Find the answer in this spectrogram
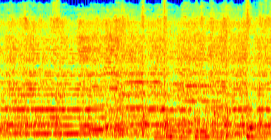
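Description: Instrumental passage of Indian folk music: a keyed Indian banjo (bulbul tarang) playing a quick run of plucked notes over held harmonium chords, with tabla and dholki in the ensemble.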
